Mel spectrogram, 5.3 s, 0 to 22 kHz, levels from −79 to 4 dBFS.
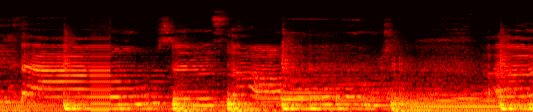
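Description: From 0.92 to 1.1 s the audio collapses into a steady 50 Hz buzz, a system hang loop repeating one 20 ms slice nine times while about a fifth of a second is lost.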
